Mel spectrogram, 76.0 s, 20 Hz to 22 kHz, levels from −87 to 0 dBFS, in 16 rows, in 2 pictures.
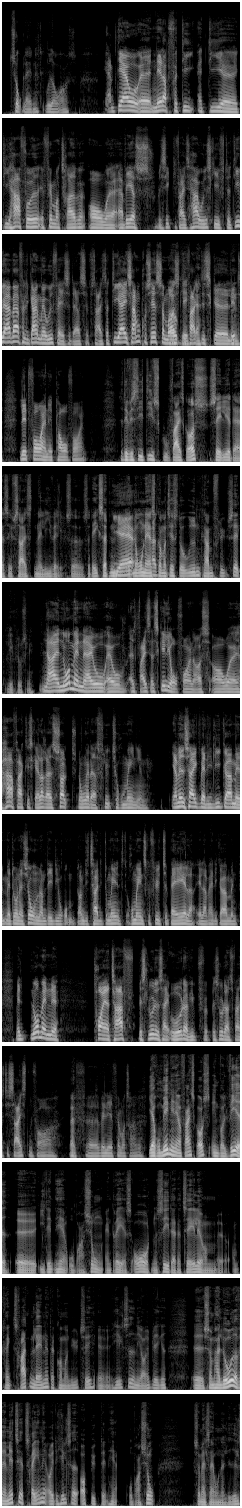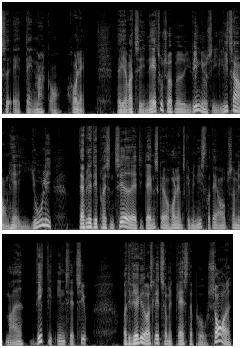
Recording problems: none

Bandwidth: 16 kHz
